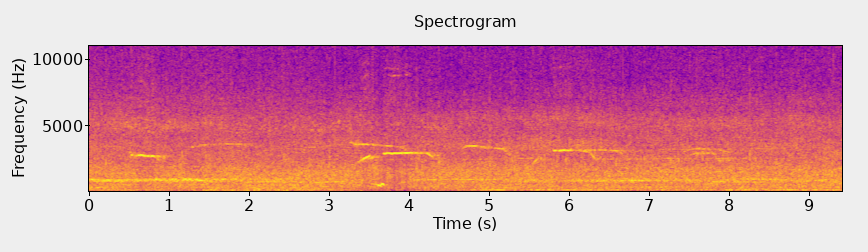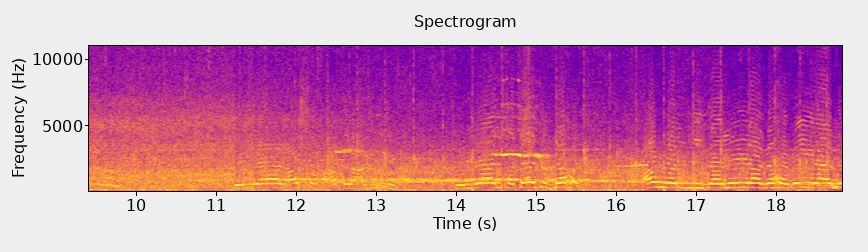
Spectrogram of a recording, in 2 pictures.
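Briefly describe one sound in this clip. Spark fountains hiss and crackle steadily.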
